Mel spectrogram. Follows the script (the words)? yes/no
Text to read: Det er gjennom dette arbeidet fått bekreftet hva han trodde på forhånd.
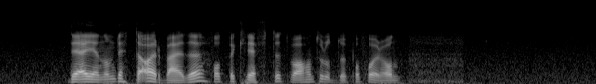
yes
